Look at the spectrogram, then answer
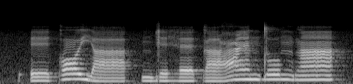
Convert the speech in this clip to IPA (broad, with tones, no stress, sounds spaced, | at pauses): ʔ e˩ ɡ ɔ˥ j a˩ | ŋ ɡ e˩ ɦ ɛ˩ ɡ a˩ ʕ ɛ̃˥ n d o˥ ŋ ɡ ã˥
